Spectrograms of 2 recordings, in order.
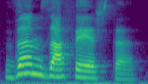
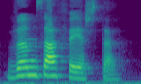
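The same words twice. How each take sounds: First: It is said as an exclamation. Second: It is said as a plain statement.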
